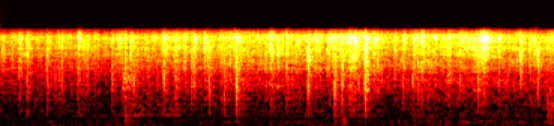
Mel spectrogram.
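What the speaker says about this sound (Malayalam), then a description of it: "ഒരു വെളിച്ചെണ്ണ ഒഴിക്കാം." Grated coconut hits hot coconut oil in a pan with a steady, close, dense sizzle and crackle that runs throughout, with no voices.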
